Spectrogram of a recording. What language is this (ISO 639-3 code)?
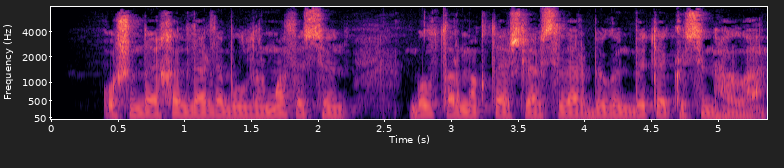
bak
